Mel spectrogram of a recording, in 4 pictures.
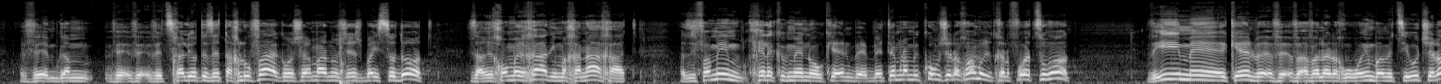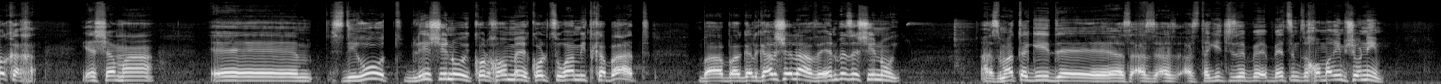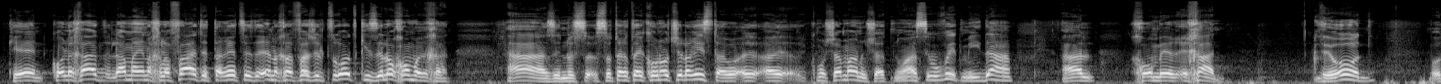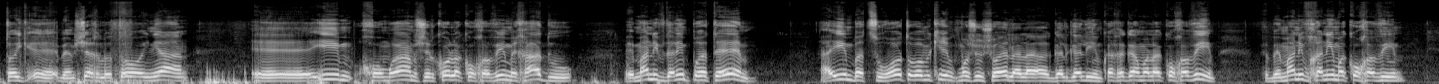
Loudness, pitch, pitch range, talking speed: -11 LUFS, 185 Hz, 165-210 Hz, 145 wpm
